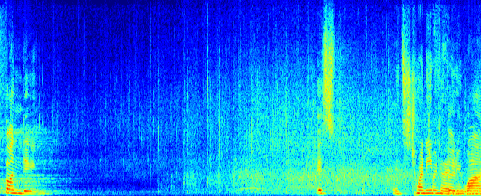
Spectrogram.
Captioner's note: applause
